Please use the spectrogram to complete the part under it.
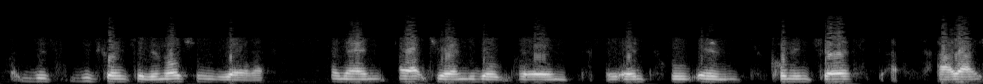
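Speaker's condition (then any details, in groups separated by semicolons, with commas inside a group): Cerebral palsy; cerebral palsy from birth, predicted never to walk, walked with walking frame, prone to rounded shoulders; delayed development and talking, speech therapy paid by parents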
